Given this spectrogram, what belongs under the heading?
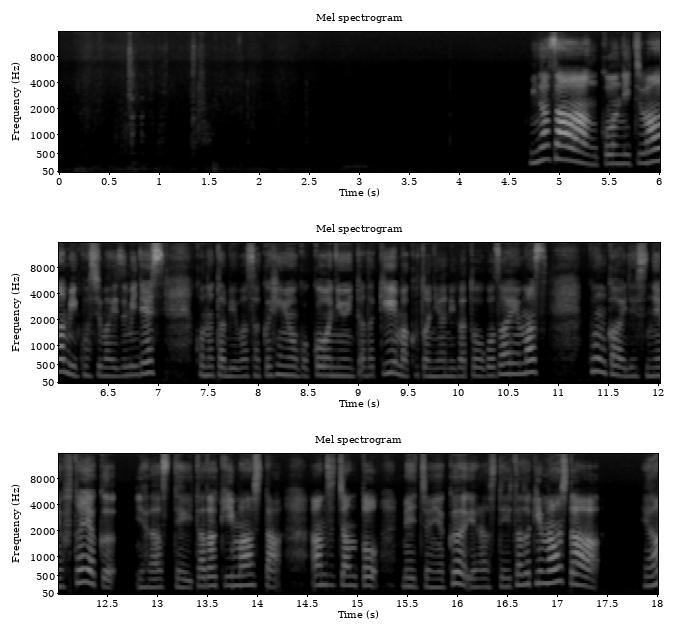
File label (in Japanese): フリートーク, ASMR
